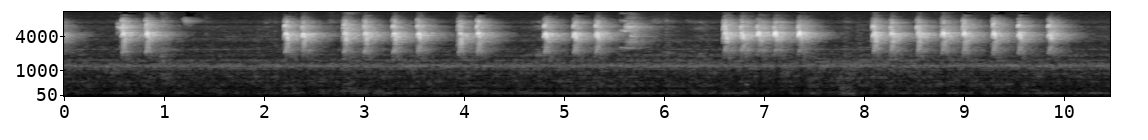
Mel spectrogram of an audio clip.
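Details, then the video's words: Prinia calling on a lure recording, staccato high chirps strung in bursts of three to seven notes with brief gaps, faint low hum underneath. "Mp3 pikat burung ciang"/ prenjak bawah"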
